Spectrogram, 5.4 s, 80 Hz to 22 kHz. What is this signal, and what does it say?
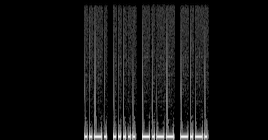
Morse code, heard as a keyed tone, about 25 wpm, 690 Hz. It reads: F5YC
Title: DXCC-100 Call Signs - 4 Characters - 25wpm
